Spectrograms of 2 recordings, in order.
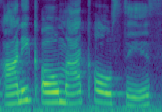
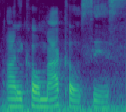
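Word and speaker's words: onychomycosis: Anico micosis. Okay. Oh my is in that word. Oh my. You see it? And sis. Oh my. Sis, you got a fungus. Anico micosis.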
